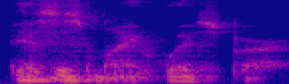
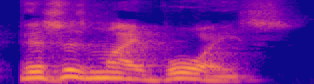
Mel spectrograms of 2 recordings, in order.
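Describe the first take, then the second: First: Breathy whisper far softer. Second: Said in the usual way. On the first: Shown as a demonstration. Coach demonstrating his whisper to the student. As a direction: drop to a whisper.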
